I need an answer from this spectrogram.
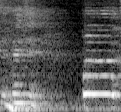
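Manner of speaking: high, sudden imitated puff of breath; mock blow.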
